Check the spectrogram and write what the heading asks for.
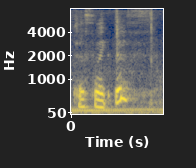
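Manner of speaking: muffled behind a mask; through a face mask. Real, not acted. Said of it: "I'm gonna have to talk through a mask".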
